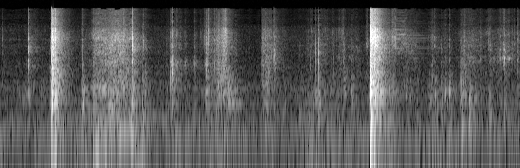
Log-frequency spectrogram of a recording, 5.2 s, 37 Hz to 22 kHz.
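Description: A paper trimmer slices a 12 by 12 sheet of paper, two sharp close snaps of the blade several seconds apart with soft sliding and handling rustles of the sheet between them.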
